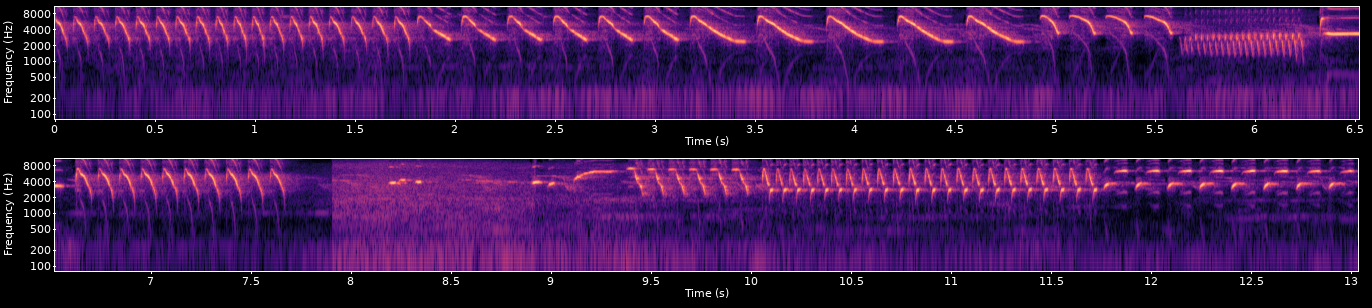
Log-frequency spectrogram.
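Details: Domestic canary singing a long, continuous song meant as a master recording for training other birds: fast trills and repeated downward-sweeping whistled notes, a brief buzzy section near the middle, then rapid high trills to the end.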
